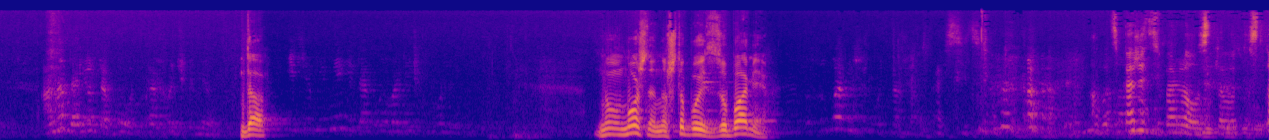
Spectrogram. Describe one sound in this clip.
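An elderly man speaks calmly and with expression, close by.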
